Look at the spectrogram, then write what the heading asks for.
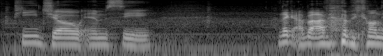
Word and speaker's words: PJoMC: By the way, name is pronounced PJoMC. I think I've been calling you, haven't I?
